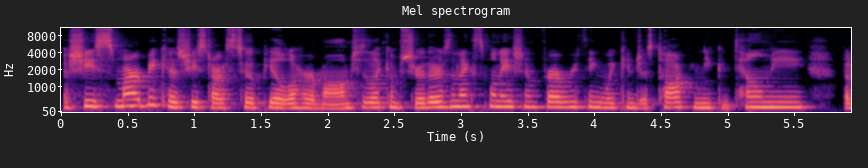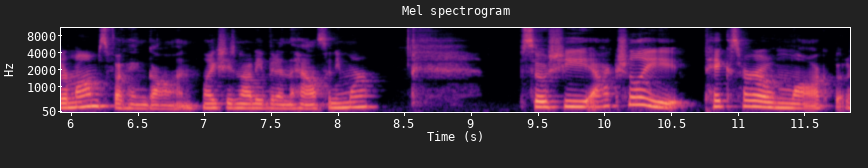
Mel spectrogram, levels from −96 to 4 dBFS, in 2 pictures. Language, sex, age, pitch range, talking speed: English, female, 30-49, 180-230 Hz, 250 wpm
